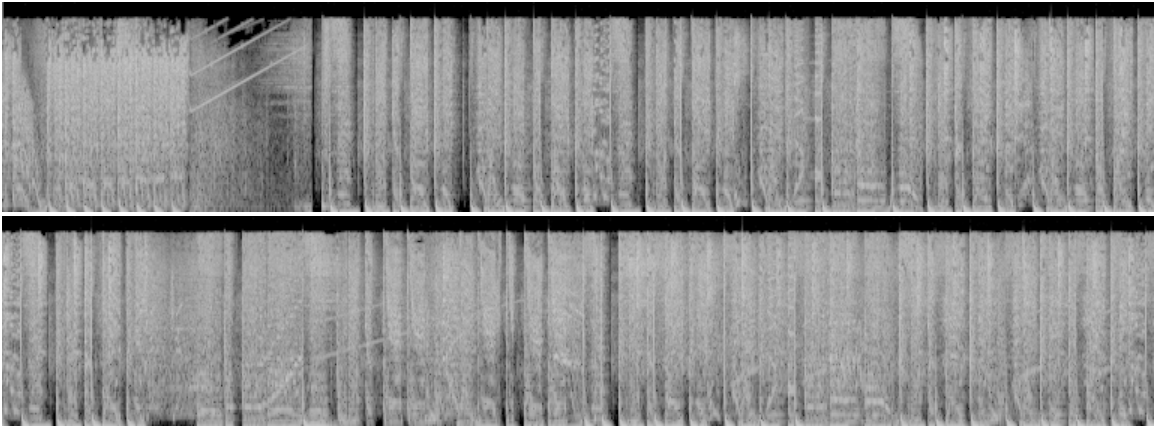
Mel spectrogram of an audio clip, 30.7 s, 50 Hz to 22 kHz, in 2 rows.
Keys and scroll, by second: 5.6-6.6 typing, 9.3-11.8 typing, 13.0 Return, 22.6-23.4 typing.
